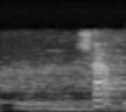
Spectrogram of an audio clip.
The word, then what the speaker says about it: ทรัพย์: กา รัน โท โร ทร เป็น อักษร ควบ นะ คะ อักษร ควบ ไม่ แท้ ออก เสียง ซอ รับ ซอ นะ คะ ครับ ทรัพย์ ใน ดิน สิน ใน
